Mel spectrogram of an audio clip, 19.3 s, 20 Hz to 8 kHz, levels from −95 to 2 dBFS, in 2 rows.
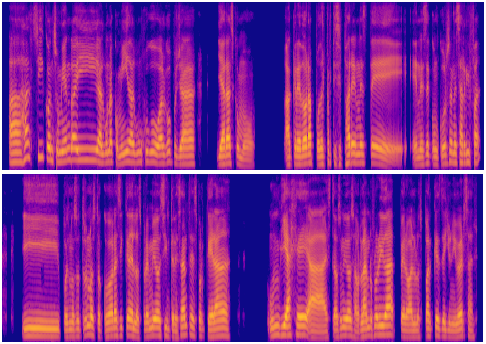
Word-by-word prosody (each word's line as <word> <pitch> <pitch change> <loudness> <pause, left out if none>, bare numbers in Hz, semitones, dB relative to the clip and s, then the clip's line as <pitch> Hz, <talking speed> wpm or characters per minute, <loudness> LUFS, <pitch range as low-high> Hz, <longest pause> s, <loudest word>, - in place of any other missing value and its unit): Ajá, 170 +9 +1
sí, 255 +1 -9
consumiendo 200 -2 0
ahí 205 -1 -1
alguna 170 +1 +1
comida, 170 +5 -1
algún 165 +1 -3
jugo 175 -2 -4
o 150 - +3
algo, 170 +4 -3
pues, 150 -4 -11
ya 140 +1 0 0.4
ya 140 0 +4
eras 150 +1 +5
como 105 -4 -7 0.6
acreedor 135 +3 +4
a 160 - +6
poder 140 -3 -3
participar 155 -2 -2
en 160 -1 +1
este 415 - -2
en 125 +2 -4
ese 155 +5 -4
concurso, 145 +6 -4
en 165 - -3
esa 165 0 -2
rifa. 165 0 -4 0.5
Y, 135 -1 +1
pues, 120 +1 -3
nosotros 135 +4 -5
nos 160 -2 +2
tocó 130 0 -2
ahora 140 +1 +3
sí 145 - -11
que 150 - 0
de 140 - +4
los 130 - -3
premios 140 +2 +2
interesantes, 150 +3 -3
porque 130 -2 -2
era 135 +1 +3 0.7
un 150 +4 -3
viaje 160 0 +6
a 105 -1 +3
Estados 120 +3 -5
Unidos, 145 -2 +1
a - - -3
Orlando, 130 +5 0
Florida, 160 +1 +3
pero 120 -1 0
a - - 0
los 115 -1 -7
parques 140 +1 -1
de 125 -2 -5
Universal. 120 0 -2
145 Hz, 170 wpm, -22 LUFS, 130-165 Hz, 0.7 s, a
